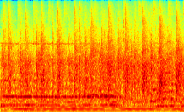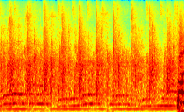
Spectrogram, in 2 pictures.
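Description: A church congregation applauding and cheering during a sermon, with sustained, dense clapping throughout and raised voices mixed in, loud and close.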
